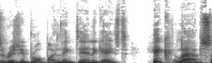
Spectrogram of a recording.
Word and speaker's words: HiQ: But this case, originally brought by LinkedIn against Hick Labs, I think I'm pronouncing it right, H-I-Q, a company that uses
